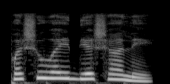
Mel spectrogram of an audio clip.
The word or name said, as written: ಪಶುವೈದ್ಯಶಾಲೆ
